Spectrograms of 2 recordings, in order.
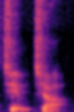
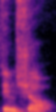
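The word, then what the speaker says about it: Tzim-Sha: implanted with his victim's teeth identifies himself as Chim cha mispronounced as sha by the doctor of the stenza Warrior Race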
